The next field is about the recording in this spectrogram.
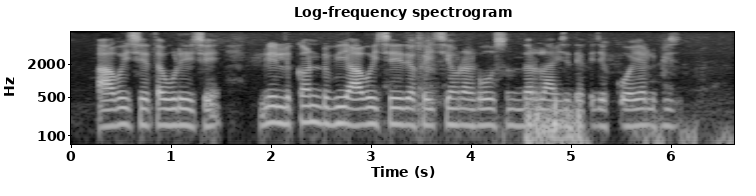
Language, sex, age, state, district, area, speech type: Maithili, female, 60+, Bihar, Araria, rural, spontaneous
